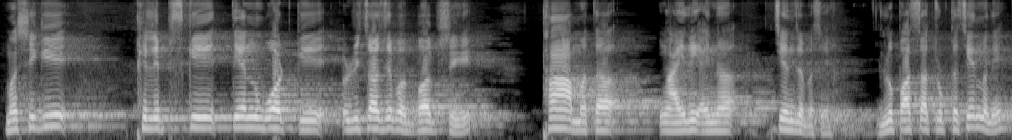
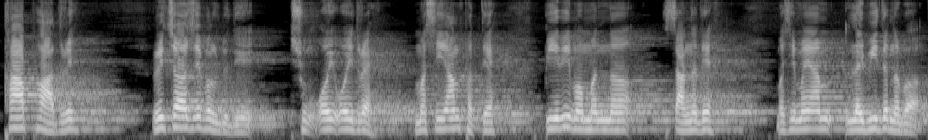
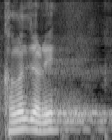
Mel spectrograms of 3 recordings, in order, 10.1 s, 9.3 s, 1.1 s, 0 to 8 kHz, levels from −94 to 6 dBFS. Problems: background sounds at intervals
